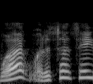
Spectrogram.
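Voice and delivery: high, unconvincing, put-on fake shock. Mocking how she reacts to her chat: imitating fake shock. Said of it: "she's like".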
